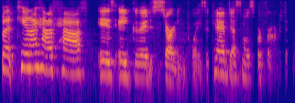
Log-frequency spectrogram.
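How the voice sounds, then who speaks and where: Expressive and pushed, with a bright medium-pitched voice, a twenty-something woman explains a math lesson at a moderate pace, checking understanding with a frequent "right?". The recorded class sounds dull and lo-fi, carrying slight hiss or hum.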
